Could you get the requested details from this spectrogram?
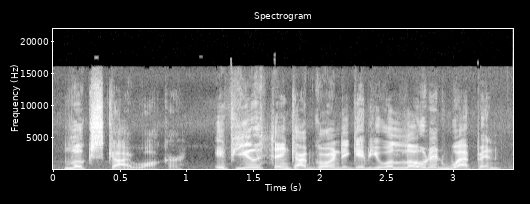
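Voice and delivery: high, loud, heated protest; angry refusal. A narrator's reading. Mara refusing Luke a loaded weapon, angry and indignant. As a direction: burst out indignantly, pitch climbing.

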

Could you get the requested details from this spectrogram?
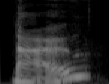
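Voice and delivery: "No" pitched high, as if asking why; high, puzzled "No"; questioning no. Acted. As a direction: say "No" warily, meaning why do you ask. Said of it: "the kind of no that means, Why are you asking".

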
